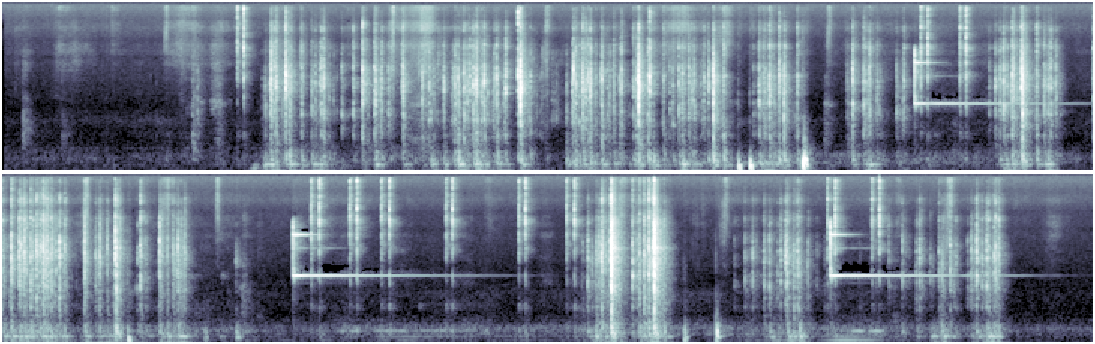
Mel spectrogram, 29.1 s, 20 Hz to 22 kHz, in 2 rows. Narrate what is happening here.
I was typing some text on my keyboard while i got 3 messages on my phone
